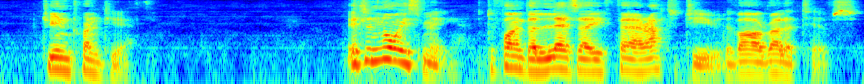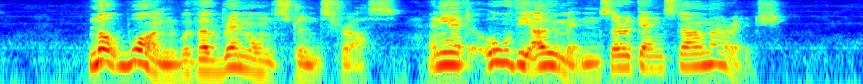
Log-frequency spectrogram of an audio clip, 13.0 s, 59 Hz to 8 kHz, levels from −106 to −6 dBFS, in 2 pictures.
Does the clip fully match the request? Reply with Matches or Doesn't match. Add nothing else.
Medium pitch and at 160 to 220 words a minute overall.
Doesn't match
